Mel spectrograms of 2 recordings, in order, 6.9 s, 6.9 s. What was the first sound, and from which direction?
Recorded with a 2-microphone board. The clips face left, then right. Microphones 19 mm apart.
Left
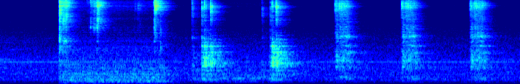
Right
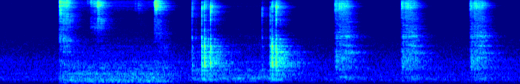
A crack, 70° left (ahead or behind).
